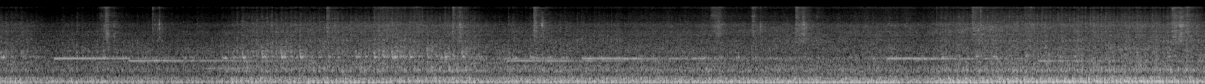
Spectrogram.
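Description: Train wheels squeal faintly on the rails.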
